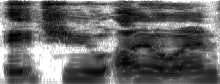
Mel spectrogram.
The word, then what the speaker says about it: Huion: So I'm currently using I think it's pronounced Hawaiian. It's Huion, so I call it Hawaiian.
